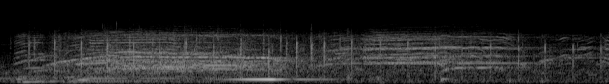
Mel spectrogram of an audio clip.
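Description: Audience cheering after a song, with many high-pitched shouts and drawn-out calls overlapping and scattered hand claps.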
